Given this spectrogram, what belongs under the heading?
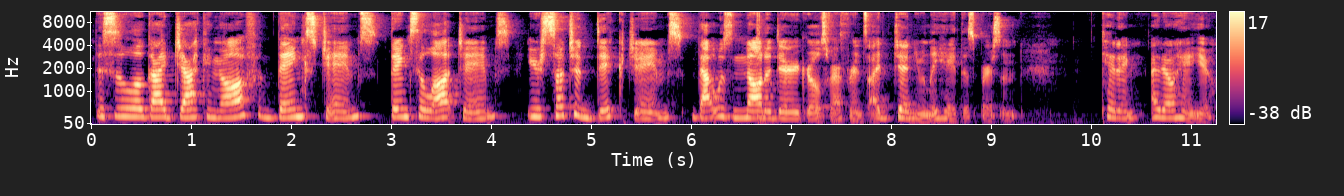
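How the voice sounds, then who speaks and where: A woman's voice: medium pitch, normal speed, vocal fry, a bit bright. A young woman in her late teens giving a casual late-night tour of her sketchbook. She is tired and rambling, joking and swearing in sarcastic asides, in a dim room at night. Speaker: artist showing her sketchbook.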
